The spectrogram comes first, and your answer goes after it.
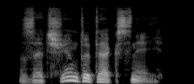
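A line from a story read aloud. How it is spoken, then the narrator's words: Bullfinch asking quietly. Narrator (Russian): тихо спросил снегирь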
